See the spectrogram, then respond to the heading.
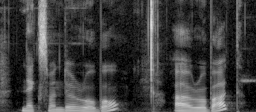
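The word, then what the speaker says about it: robot: Next வந்து ரோபோ, ரோபாட், அதை ஃப்ரெஞ்சில் நீங்கள் ரோபோ தான் சொல்லணும், டீயை இக்னோர் பண்ணி வந்து ரோபோ.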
